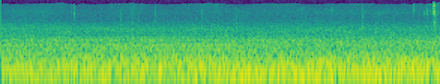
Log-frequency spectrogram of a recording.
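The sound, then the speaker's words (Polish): A heavy truck rumbles by outside, its deep engine drone steady and fairly loud throughout the few seconds, with no one speaking over it. “poczekaj, tylko muszę e, zapiąć ten pomad znowu, bo tu ciężaróweczka.”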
